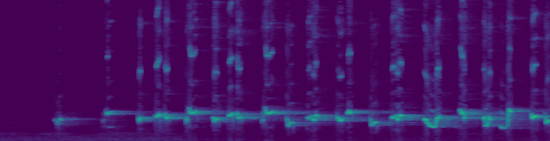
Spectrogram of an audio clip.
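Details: Sooty-headed bulbul, a bird said to sing every day at dawn, giving a fast run of short whistled notes that hop up and down in pitch. The notes come about four per second, with sharp clicky onsets, against a silent background.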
